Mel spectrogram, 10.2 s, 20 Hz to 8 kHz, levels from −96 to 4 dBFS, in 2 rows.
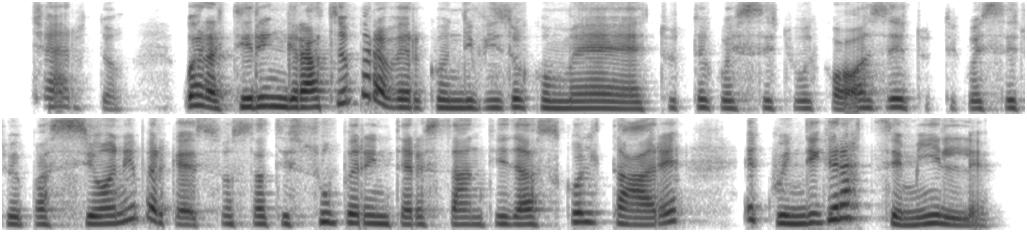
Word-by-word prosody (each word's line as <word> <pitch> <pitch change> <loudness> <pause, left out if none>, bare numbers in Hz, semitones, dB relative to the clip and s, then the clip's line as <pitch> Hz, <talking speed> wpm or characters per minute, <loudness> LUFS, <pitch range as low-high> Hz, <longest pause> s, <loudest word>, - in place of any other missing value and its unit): Certo. - - -10 0.2
Guarda, 260 -6 +5
ti 225 - +4
ringrazio 230 +4 +5
per 265 - +1
aver 210 -2 +4
condiviso 200 +1 -1
con 200 -2 -3
me 185 -2 -1
tutte 200 +3 -7
queste 195 0 -7
tue 190 -1 -10
cose, 205 +3 0
tutte 200 -3 -26
queste 185 +2 -5
tue 195 -2 -3
passioni, 200 - 0
perché 195 - +1
son 180 +4 -8
state 200 0 -4
super 225 +2 -1
interessanti 190 -1 -2
da 190 -1 +2
ascoltare, 225 +2 0 0.3
e 315 0 -4
quindi 215 -4 +3
grazie 340 - +2
mille. 175 -4 0
200 Hz, 165 wpm, -24 LUFS, 190-220 Hz, 0.3 s, Guarda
